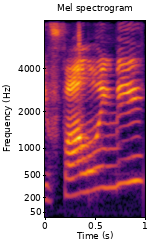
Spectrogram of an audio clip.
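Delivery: very loud, shrill, high shout. A character calls out to someone she saw earlier: shouting. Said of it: "You're shouting this".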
